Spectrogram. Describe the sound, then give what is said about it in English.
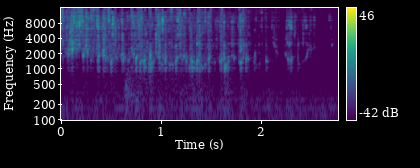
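About 1.5 ounces of absinthe is poured over a sugar cube resting on an absinthe spoon into a glass, giving faint trickling and dripping liquid sounds, a run of small splashes that thins out near the end. “Now you take 1.5 ounces of absinthe and you pour that into the glass, but you pour it over the sugar cube.”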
